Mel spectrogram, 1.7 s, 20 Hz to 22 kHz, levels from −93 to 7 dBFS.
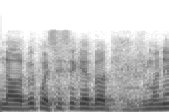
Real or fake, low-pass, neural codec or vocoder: fake; 7.2 kHz; codec, 16 kHz, 1.1 kbps, Voila-Tokenizer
